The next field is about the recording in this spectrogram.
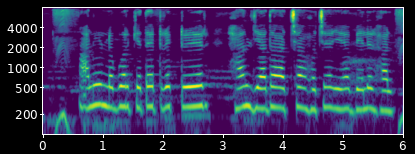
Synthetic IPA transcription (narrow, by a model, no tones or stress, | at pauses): a̰luɾləɡuwaɾket̪eʈɾek̚ʈəɾeɾ | hald͡ʑad̪aətːʃʰaɦot͡ʃʰeeabeleɾɦal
